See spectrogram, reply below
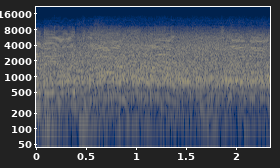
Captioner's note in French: la foule crie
